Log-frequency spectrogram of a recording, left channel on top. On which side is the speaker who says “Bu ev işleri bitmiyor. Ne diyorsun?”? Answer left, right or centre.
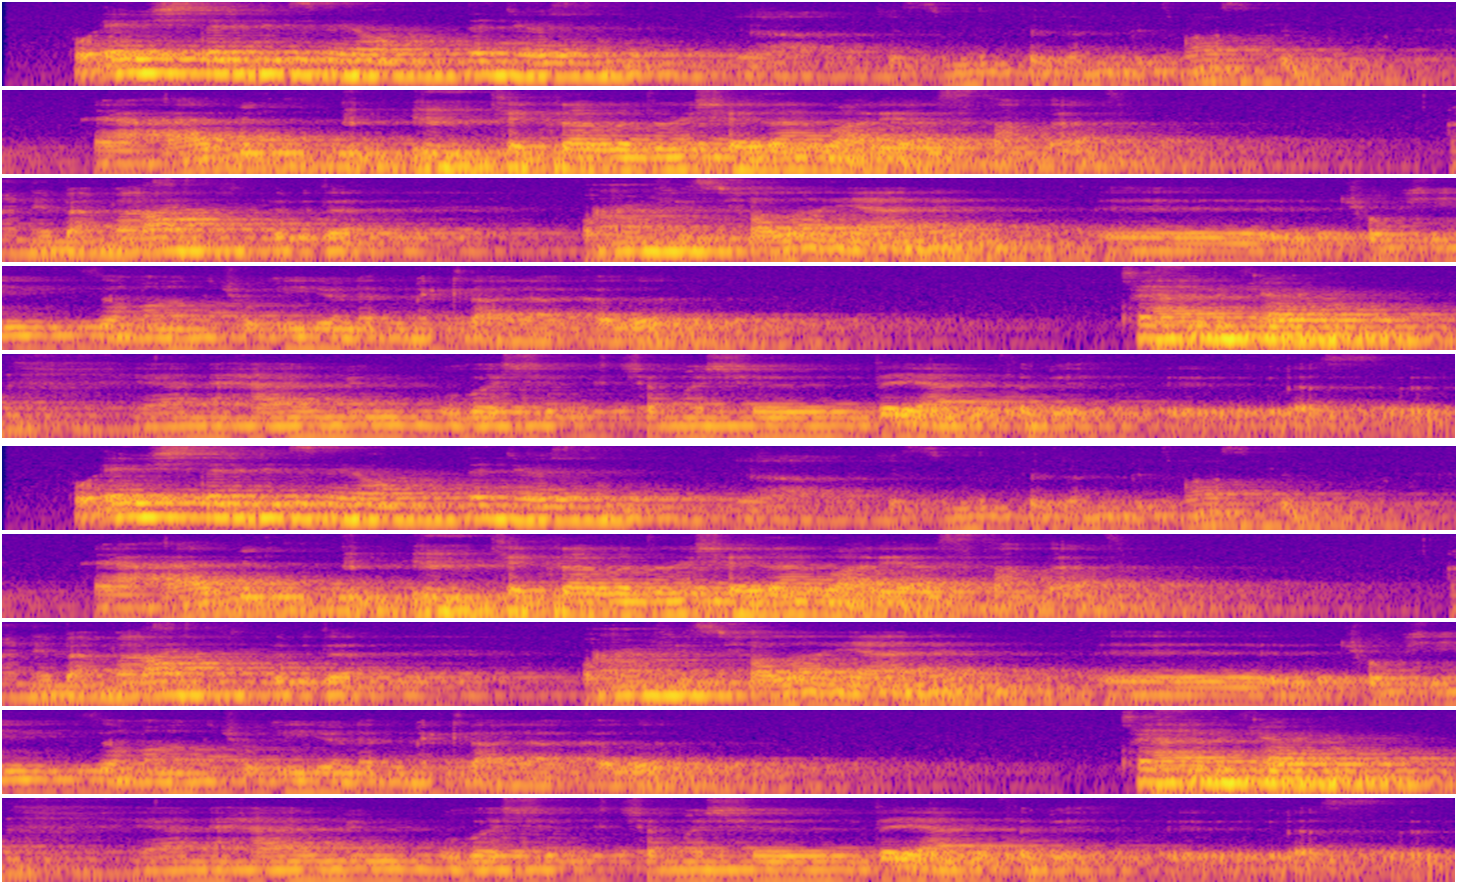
Right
